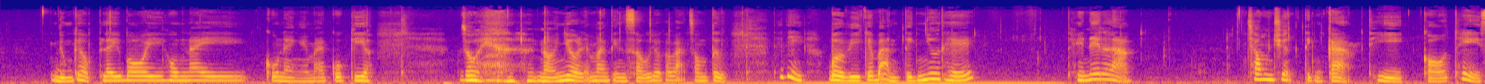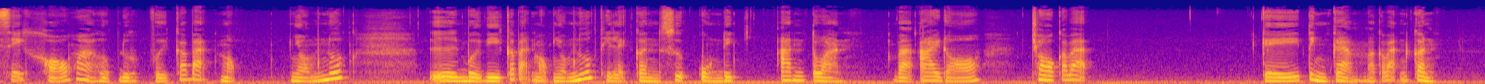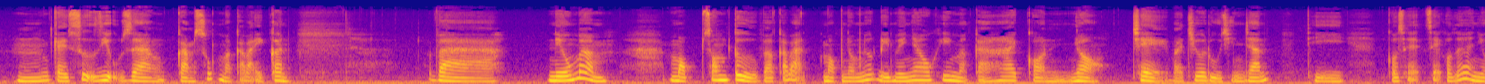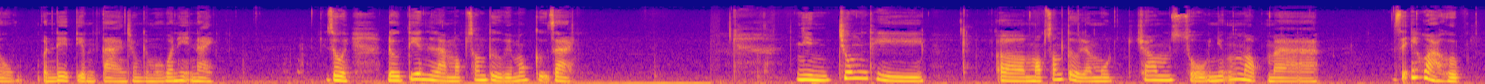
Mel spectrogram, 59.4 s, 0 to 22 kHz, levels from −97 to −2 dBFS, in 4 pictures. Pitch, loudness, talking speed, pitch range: 180 Hz, -17 LUFS, 165 wpm, 155-200 Hz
